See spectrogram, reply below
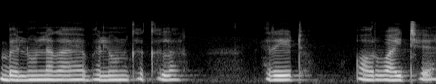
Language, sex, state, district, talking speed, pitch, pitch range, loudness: Hindi, female, Uttar Pradesh, Budaun, 135 wpm, 210 Hz, 205-215 Hz, -15 LUFS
